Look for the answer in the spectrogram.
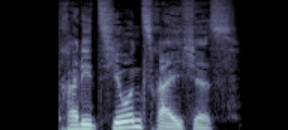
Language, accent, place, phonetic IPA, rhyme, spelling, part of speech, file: German, Germany, Berlin, [tʁadiˈt͡si̯oːnsˌʁaɪ̯çəs], -oːnsʁaɪ̯çəs, traditionsreiches, adjective, De-traditionsreiches.ogg
- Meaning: strong/mixed nominative/accusative neuter singular of traditionsreich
